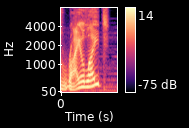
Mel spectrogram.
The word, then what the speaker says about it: Rhyolite: Is this rhyolite? I believe that's how it's pronounced.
